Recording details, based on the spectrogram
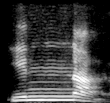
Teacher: Ni nun sabdu kena 2 harakat. Inna banyak dengung kat sini.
